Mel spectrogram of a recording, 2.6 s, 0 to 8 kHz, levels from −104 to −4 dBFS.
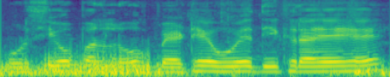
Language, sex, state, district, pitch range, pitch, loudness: Hindi, male, Madhya Pradesh, Dhar, 150-160 Hz, 155 Hz, -12 LUFS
